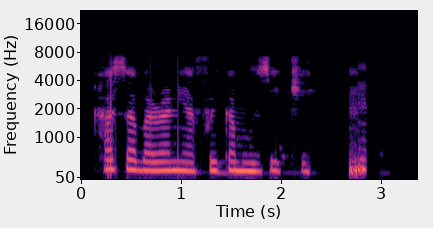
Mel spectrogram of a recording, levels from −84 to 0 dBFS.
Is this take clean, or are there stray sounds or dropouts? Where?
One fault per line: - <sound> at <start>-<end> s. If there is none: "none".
- laugh at 2.7-2.9 s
